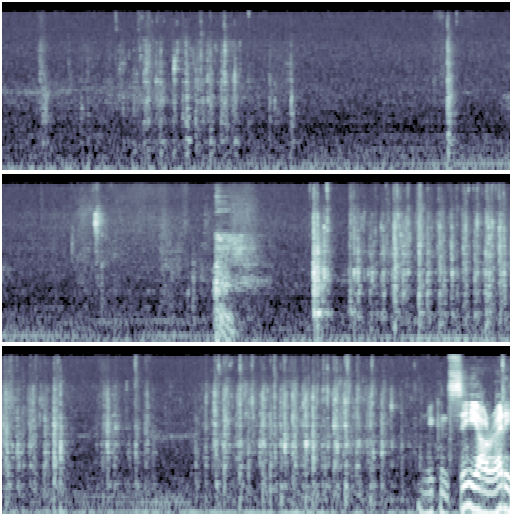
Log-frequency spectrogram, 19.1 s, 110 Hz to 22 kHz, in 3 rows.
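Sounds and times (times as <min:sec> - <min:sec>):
steady low hum: 0:00.0 - 0:11.2, 0:11.8 - 0:19.0
resin prints rattling in tub: 0:01.4 - 0:03.1, 0:10.2 - 0:19.0.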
